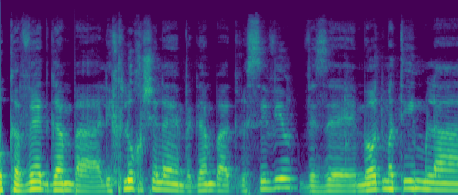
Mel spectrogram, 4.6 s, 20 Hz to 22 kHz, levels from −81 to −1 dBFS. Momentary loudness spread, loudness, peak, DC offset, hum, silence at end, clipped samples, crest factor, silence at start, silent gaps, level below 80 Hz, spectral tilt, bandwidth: 8 LU; -16 LUFS; 0 dBFS; under 0.1%; none; 0 s; under 0.1%; 16 dB; 0 s; none; -50 dBFS; -7 dB/octave; 15 kHz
